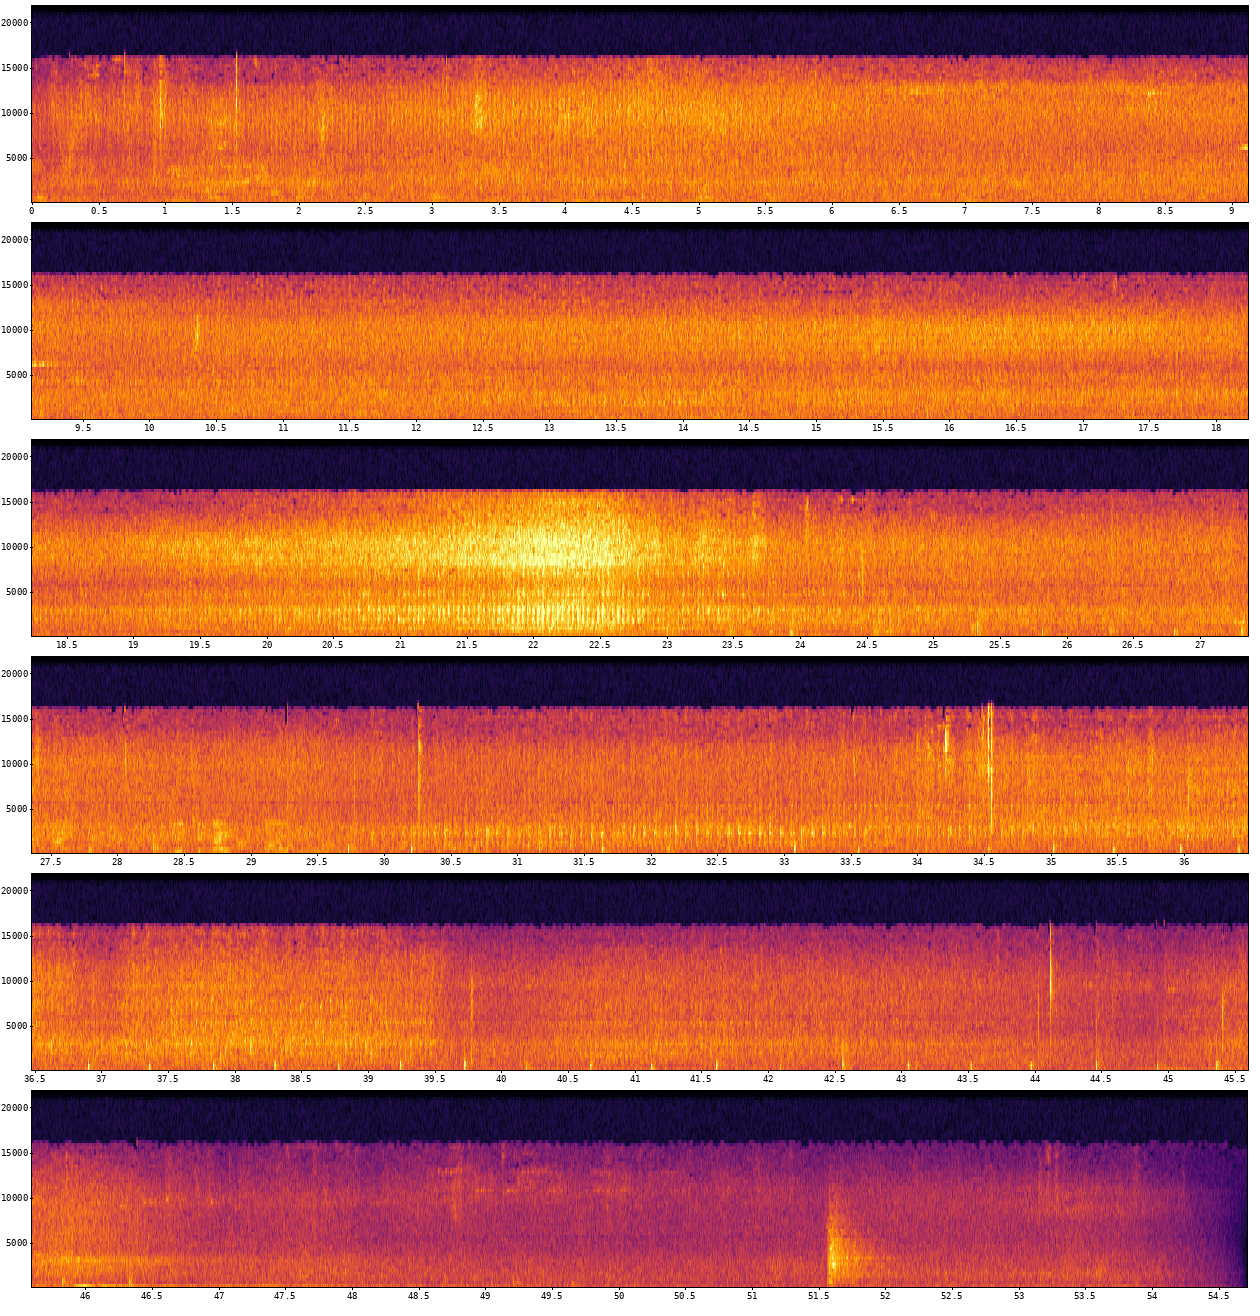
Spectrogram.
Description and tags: Side Street City Traffic Footsteps London
London, City, Street, Footsteps, Side, Traffic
